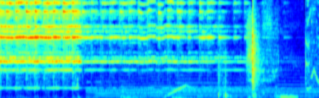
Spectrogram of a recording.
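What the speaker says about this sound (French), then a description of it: "j'ai ma cloche que je sonne quand il doit monter au repas et quand il doit faire ses devoirs" A hand bell, rung at home to call a child up to meals, gives a bright, sustained ring for under a second, then fades as a voice speaks.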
